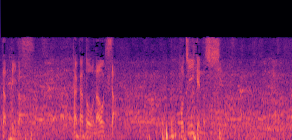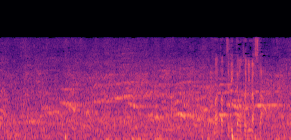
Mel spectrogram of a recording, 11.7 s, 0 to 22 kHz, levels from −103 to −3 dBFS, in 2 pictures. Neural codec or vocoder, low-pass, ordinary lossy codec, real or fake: none; 7.2 kHz; MP3, 32 kbps; real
